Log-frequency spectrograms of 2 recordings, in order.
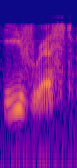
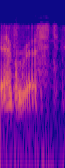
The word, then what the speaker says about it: Everest: because his actual family name was pronounced Everest, not Everest. But you see, it wasn't Everest that caught people's attention as much as the land that lay beyond Everest.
